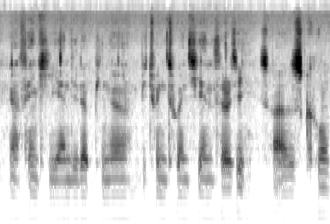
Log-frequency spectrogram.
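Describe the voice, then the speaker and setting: A man with a French accent at a moderate pace, in a dry, close sound with no echo. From France. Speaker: tabletop wargaming YouTuber. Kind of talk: battle report commentary. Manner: flat, not enthusiastic; hesitant, many fillers.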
